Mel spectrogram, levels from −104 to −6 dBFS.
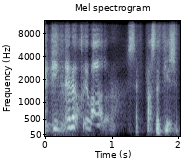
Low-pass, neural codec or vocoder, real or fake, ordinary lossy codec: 10.8 kHz; codec, 16 kHz in and 24 kHz out, 0.4 kbps, LongCat-Audio-Codec, four codebook decoder; fake; Opus, 64 kbps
